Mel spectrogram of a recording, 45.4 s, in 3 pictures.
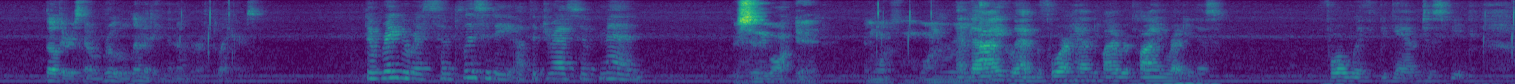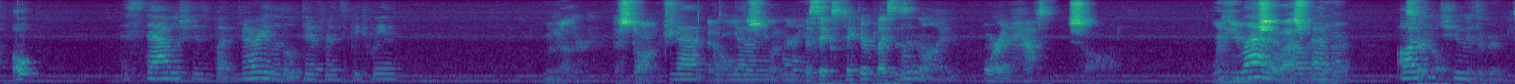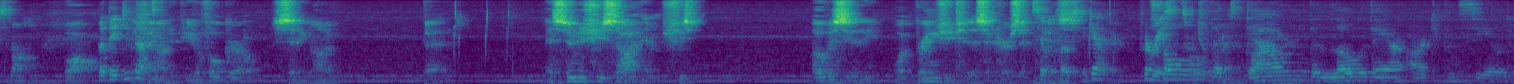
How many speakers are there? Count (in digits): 4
